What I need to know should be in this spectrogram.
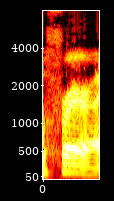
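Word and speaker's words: Freire: until I read your book yeah it's Paulo frera and he's a very interesting figure because um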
